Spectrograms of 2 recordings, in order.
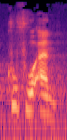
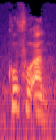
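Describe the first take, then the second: The two takes are said the same way.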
